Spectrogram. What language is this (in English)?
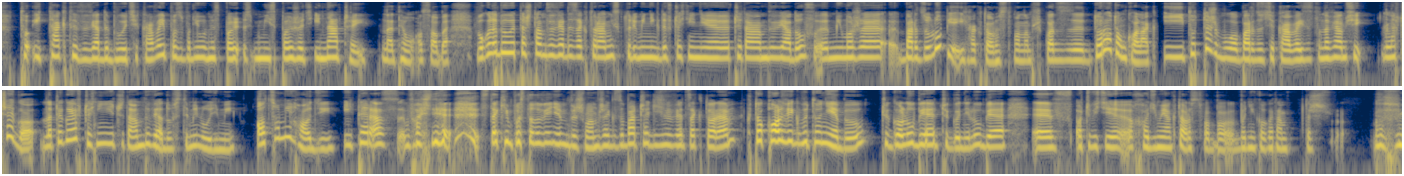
Polish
